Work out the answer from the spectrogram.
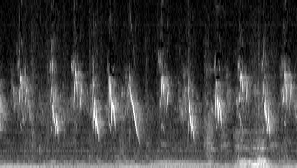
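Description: A bird calling over and over with short, high, falling chirps, about two a second, over a steady low hum. About five seconds in, a brief wavering lower sound.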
